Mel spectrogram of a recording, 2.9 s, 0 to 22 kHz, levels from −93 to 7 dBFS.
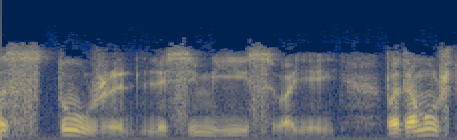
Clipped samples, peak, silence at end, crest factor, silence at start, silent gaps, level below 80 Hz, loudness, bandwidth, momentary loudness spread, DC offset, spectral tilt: under 0.1%; -2 dBFS; 0 s; 18 dB; 0 s; none; -58 dBFS; -20 LUFS; 6.8 kHz; 11 LU; under 0.1%; -4.5 dB/octave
